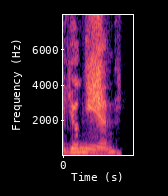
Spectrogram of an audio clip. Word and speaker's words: Jungian: it's pronounced Jung, like a Jung. Y, Jungian. – Uh-huh. Jungian.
